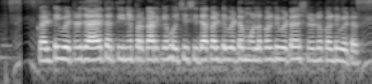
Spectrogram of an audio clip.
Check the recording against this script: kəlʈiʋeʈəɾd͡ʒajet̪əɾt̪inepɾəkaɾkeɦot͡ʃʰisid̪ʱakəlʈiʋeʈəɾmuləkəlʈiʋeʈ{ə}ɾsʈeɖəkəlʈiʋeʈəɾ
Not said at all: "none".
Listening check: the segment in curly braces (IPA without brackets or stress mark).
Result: ə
